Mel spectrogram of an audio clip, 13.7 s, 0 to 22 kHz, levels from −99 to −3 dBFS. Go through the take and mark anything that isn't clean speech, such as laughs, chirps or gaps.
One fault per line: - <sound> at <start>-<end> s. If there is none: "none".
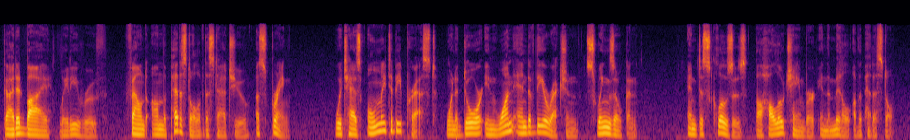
none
